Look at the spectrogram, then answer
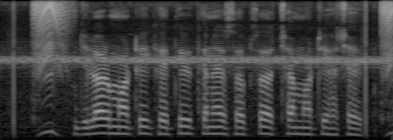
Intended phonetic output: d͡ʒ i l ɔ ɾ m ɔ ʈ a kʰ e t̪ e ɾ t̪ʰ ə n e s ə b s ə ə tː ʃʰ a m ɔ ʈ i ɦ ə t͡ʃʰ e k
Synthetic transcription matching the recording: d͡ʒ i l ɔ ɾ m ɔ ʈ i kʰ e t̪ i ɾ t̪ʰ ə n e s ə b s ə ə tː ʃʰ a m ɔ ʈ i ɦ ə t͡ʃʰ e k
